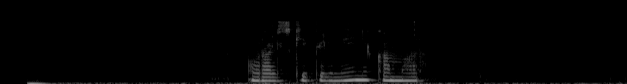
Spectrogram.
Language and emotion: Russian, neutral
